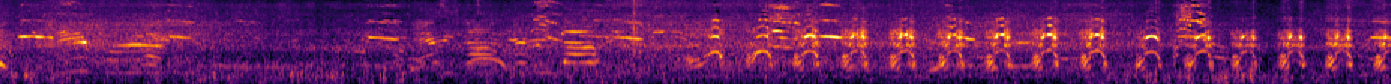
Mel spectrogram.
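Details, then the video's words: Seagulls fighting over chips: a few scattered yelping cries at first, then a fast run of harsh, repeated, laughing calls in the second half, with people talking and surf-like background noise. "Seagulls fighting over chips"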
